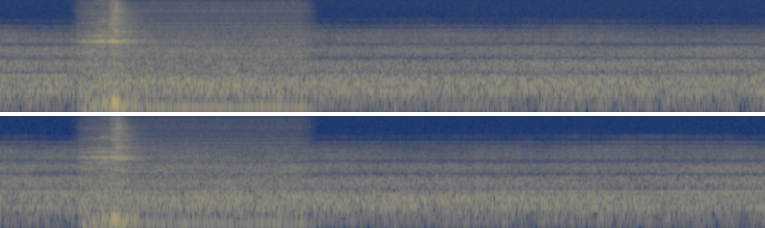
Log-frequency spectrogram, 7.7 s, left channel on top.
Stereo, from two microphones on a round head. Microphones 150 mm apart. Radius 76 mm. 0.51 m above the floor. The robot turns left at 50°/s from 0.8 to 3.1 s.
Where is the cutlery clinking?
75° left (ahead or behind), 3.5 m; by 1.3 s 50° left (ahead or behind), 3.5 m.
